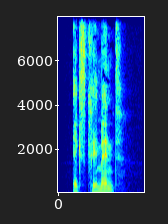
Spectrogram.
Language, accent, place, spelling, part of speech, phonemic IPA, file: German, Germany, Berlin, Exkrement, noun, /ʔɛkskʁeˈmɛnt/, De-Exkrement.ogg
- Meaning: excrement, feces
